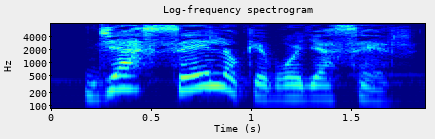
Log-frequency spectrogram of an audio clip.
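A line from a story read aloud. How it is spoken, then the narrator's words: Woman exclaiming. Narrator (Spanish): exclamó ella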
